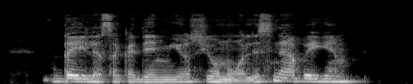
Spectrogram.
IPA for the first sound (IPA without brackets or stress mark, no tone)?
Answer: d̪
